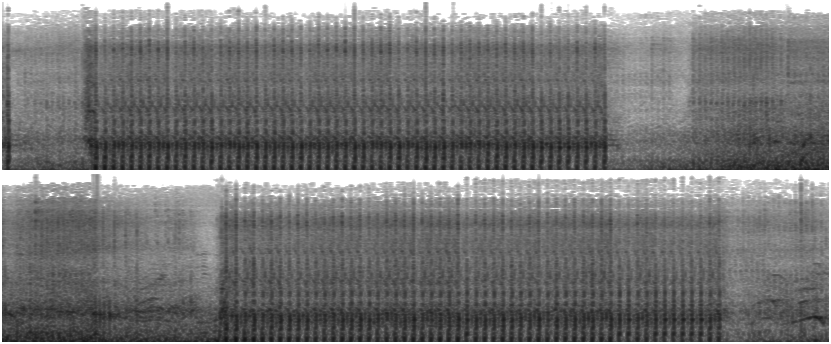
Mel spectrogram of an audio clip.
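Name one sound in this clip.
An airsoft gun fires in rapid, rattling bursts close by.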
